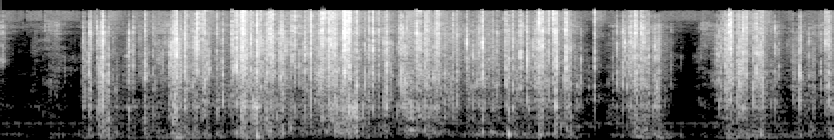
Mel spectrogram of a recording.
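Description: A large, thin, translucent empty plastic bag is held up and crumpled by black-gloved hands. The result is a continuous bright crinkling with rapid crackles and brief quieter pauses near the start and around four seconds in.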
